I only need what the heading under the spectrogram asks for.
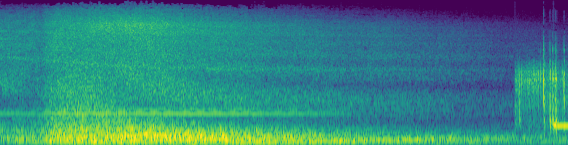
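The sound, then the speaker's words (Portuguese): A loud, steady roar of airplane engines and rushing air as a plane lands at Lisbon airport, swelling in after a brief quiet start, holding a broad rumble with a faint thin tone, then a few sharp clunks near the end. “Senhores passageiros, acabamos de aterrar no aeroporto de Lisboa.”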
